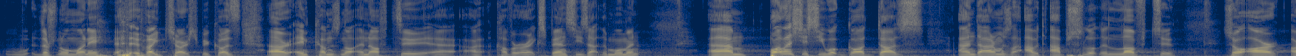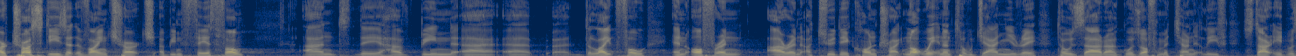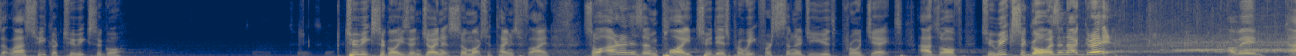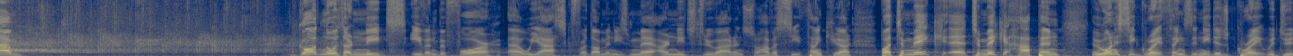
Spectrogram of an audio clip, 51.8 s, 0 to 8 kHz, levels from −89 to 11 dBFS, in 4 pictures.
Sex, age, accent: male, 30-49, British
